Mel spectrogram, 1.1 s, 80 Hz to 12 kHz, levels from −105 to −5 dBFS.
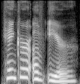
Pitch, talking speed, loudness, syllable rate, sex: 255 Hz, 165 wpm, -14 LUFS, 4.0 syllables/s, female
